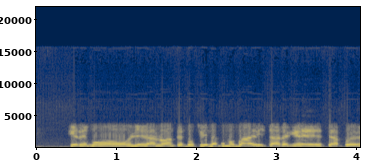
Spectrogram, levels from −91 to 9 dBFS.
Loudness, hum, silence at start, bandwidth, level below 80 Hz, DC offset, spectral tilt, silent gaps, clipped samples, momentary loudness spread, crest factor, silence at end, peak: -12 LUFS; none; 0.45 s; 4.2 kHz; -48 dBFS; under 0.1%; -7 dB/octave; none; under 0.1%; 3 LU; 12 dB; 0 s; 0 dBFS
